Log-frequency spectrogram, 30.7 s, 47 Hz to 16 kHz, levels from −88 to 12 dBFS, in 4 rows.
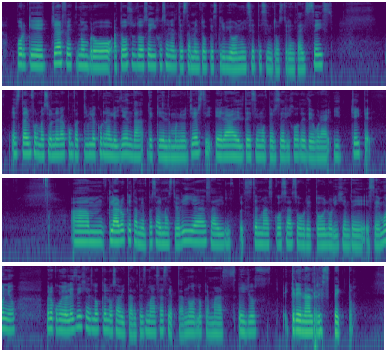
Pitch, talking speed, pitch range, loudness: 175 Hz, 150 wpm, 165-195 Hz, -27 LUFS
